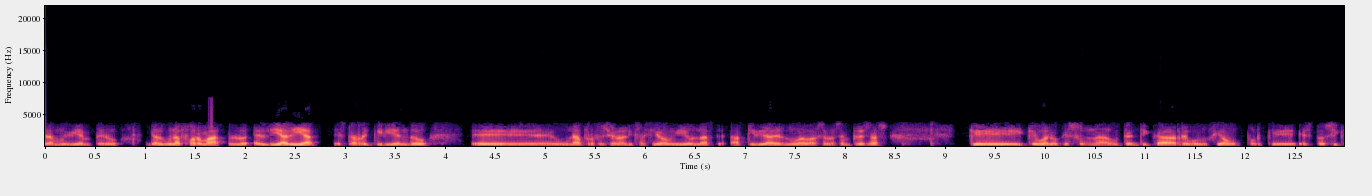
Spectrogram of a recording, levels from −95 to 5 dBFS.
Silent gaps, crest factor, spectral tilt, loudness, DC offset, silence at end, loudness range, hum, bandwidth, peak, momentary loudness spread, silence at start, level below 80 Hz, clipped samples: 2.76-2.81 s; 22 dB; -7.5 dB/octave; -21 LUFS; under 0.1%; 0.05 s; 4 LU; none; 3.8 kHz; 0 dBFS; 11 LU; 0 s; -78 dBFS; under 0.1%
